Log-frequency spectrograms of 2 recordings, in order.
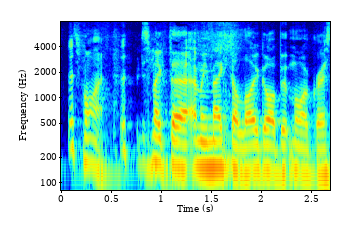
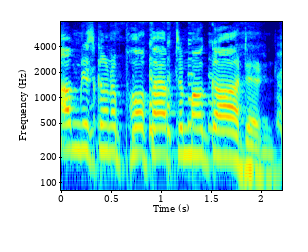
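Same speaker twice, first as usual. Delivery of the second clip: Jamie Oliver impression; 8 semitones higher than usual. Husband joins wife's bit, mock British chef voice. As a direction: send up a British TV cook. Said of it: "I'm Jamie Oliver".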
